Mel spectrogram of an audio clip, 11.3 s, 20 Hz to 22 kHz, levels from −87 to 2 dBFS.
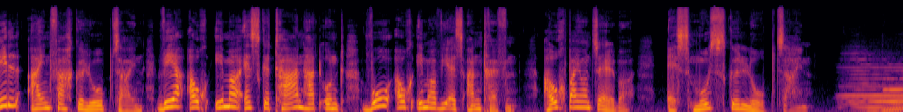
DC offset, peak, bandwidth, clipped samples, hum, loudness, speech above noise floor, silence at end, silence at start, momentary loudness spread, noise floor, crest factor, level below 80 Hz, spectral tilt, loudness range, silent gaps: under 0.1%; -6 dBFS; 16.5 kHz; under 0.1%; none; -23 LUFS; 21 dB; 0 s; 0 s; 15 LU; -44 dBFS; 16 dB; -52 dBFS; -5.5 dB/octave; 4 LU; none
